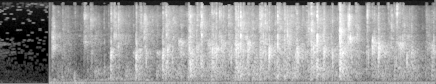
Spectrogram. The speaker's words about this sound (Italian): Quando sentì i bambini battere le mani, Campanellino guarì.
